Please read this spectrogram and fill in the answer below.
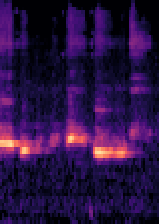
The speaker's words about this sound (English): That was just like the tuneless whistling. I think I would have ba ba ba ba ba ba. No, it is tuneless.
